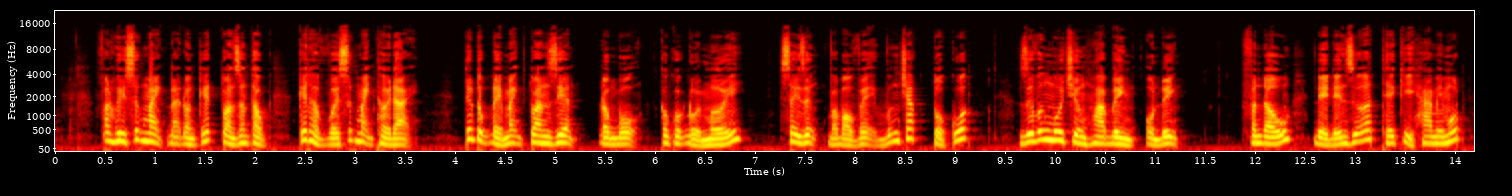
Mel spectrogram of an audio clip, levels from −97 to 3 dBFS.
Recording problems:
none

